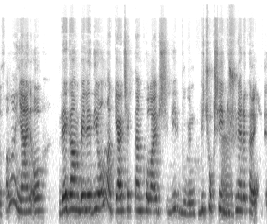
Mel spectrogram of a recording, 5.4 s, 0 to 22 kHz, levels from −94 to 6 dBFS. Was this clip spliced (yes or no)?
no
